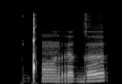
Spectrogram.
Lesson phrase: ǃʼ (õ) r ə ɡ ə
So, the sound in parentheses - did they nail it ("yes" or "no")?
yes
